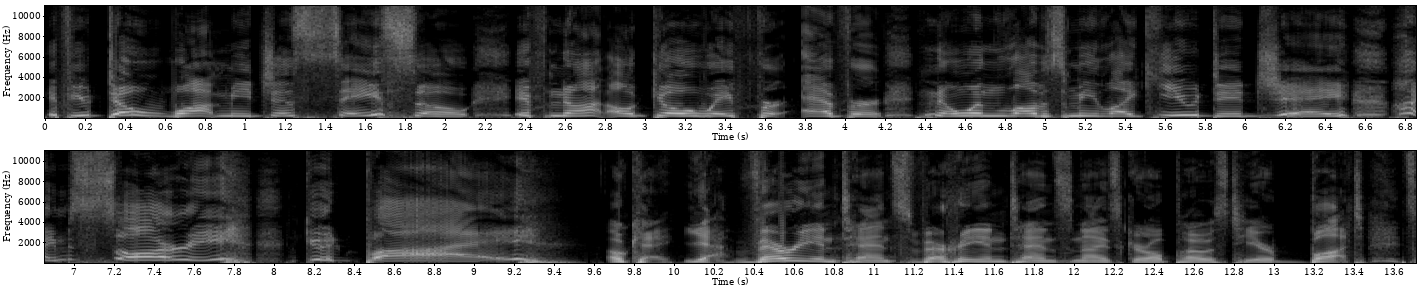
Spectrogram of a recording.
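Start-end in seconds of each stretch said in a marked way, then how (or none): 0.0-9.3 very high, whiny, sobbing begging; desperate crying plea. Acted. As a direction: wail for him to take her back. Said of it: "apologetic and sad".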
